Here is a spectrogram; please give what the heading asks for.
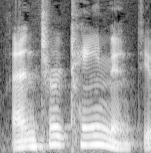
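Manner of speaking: "entertainment" slow, stress on TAIN; careful word stress. Shown as a demonstration. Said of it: "강세 유의해야 될 것들이". ("entertainment"의 TAIN에 강세)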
